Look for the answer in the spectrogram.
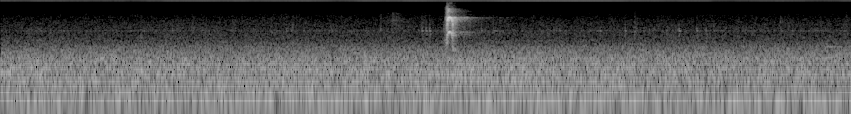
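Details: Female downy woodpecker at the nest box where she roosts, giving one abrupt, high-pitched call amid quiet, steady background rumble.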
